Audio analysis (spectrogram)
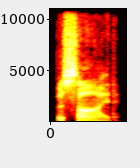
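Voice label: "beside", American English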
